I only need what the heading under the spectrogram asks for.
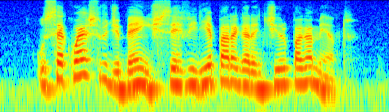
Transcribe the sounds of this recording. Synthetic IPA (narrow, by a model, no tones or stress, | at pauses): ʊsekwɛʃt̪ɾʊd͡ʒɪbẽj̃ʃseɾviɾiɐpaɾɐɡaɾɐ̃nt͡ʃiɾʊpaɡamẽnt̪ʊ̥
